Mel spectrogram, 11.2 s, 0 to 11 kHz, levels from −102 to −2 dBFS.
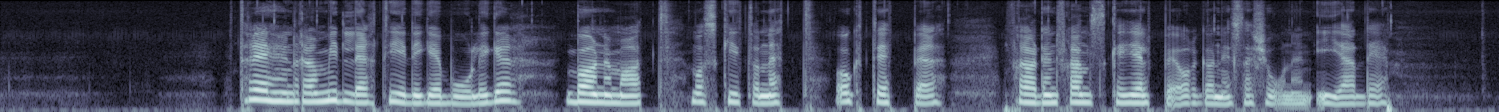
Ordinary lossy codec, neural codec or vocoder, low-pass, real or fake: none; none; none; real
